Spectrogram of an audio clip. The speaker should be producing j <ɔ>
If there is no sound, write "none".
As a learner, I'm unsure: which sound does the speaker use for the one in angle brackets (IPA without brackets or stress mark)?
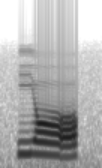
ɔ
